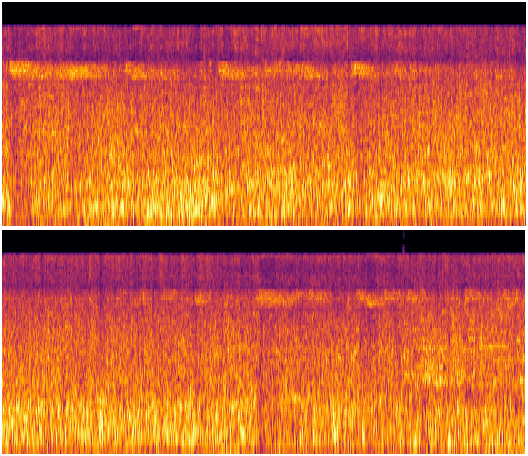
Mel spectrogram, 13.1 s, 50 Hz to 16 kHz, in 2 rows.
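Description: Gipokombi RC 130 FDR mobile crusher running under load: concrete rubble clatters and rattles steadily across its vibrating steel feeder grate and into the crusher, with a continuous metallic grinding din.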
